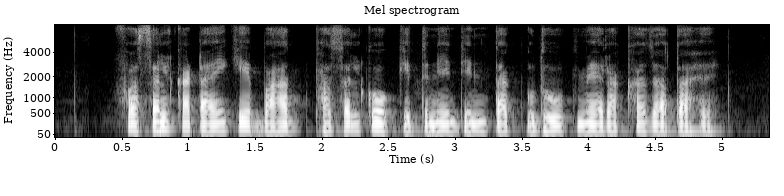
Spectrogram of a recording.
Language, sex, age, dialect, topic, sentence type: Hindi, male, 18-24, Marwari Dhudhari, agriculture, question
